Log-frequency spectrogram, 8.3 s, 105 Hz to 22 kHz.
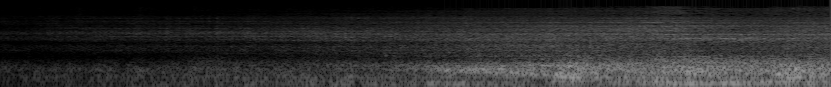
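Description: Trenord ALe 582 electric multiple unit approaching and running past, its low rumble of wheels on the rails growing steadily from faint to loud and loudest in the second half.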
